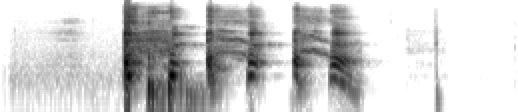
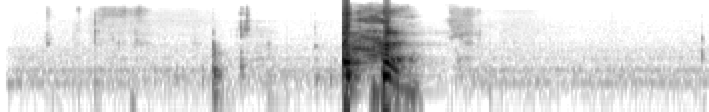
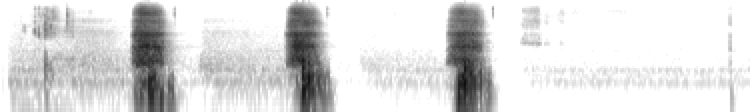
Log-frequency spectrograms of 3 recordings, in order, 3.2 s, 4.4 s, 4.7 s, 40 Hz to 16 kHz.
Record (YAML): three_cough_length: 3.2 s
three_cough_amplitude: 32768
three_cough_signal_mean_std_ratio: 0.33
cough_length: 4.4 s
cough_amplitude: 32768
cough_signal_mean_std_ratio: 0.19
exhalation_length: 4.7 s
exhalation_amplitude: 32766
exhalation_signal_mean_std_ratio: 0.27
survey_phase: beta (2021-08-13 to 2022-03-07)
age: 18-44
gender: Male
wearing_mask: 'No'
symptom_none: true
smoker_status: Ex-smoker
respiratory_condition_asthma: false
respiratory_condition_other: false
recruitment_source: REACT
submission_delay: 1 day
covid_test_result: Negative
covid_test_method: RT-qPCR
influenza_a_test_result: Negative
influenza_b_test_result: Negative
